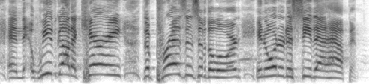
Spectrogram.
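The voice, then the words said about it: Yelling. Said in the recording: “I'm yelling.”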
